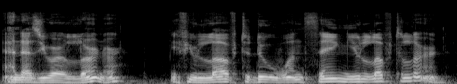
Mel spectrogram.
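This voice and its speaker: A man voicing a wise, adamant male elephant mentor in a storybook, speaking in a firm, instructive, deliberate way. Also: on the low side, darkish tone, lightly acted. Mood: encouraging. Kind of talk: storybook character read by the author.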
